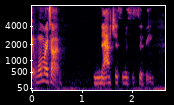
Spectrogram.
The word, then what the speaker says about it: Natchez: where is he from Natchez Mississippi say it one more time Natchez Mississippi spell that n-a-t-c-h-e-z CH he's easy ah okay I think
